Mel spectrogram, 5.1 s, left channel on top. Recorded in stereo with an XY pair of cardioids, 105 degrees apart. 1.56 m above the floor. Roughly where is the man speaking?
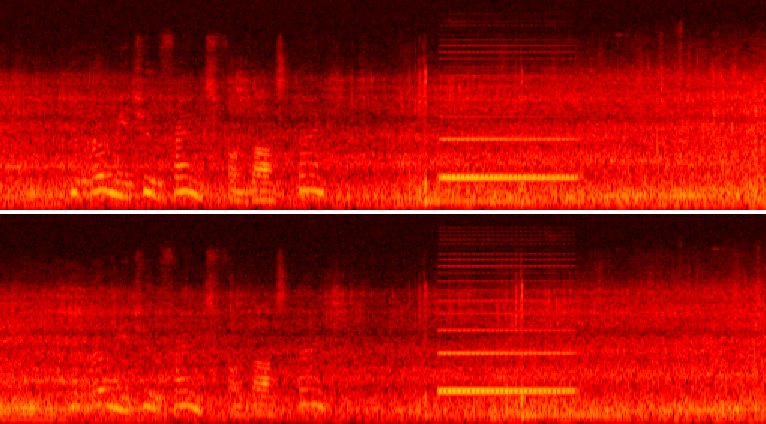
Ahead.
